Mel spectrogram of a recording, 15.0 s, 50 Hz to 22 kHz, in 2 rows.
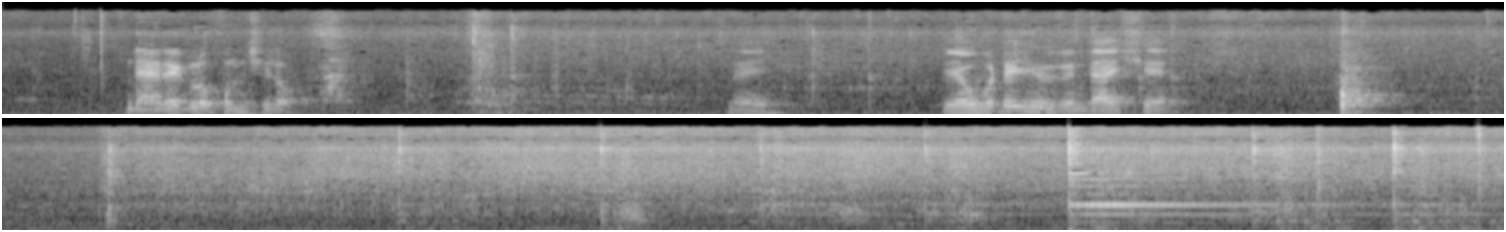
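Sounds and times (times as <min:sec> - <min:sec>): food sizzling in hot oil: 0:00.2 - 0:15.0.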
